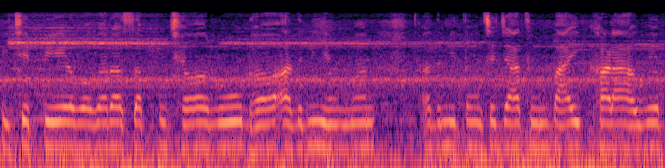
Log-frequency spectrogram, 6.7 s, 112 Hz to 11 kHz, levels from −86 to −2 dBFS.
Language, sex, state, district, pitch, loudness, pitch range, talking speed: Bhojpuri, female, Uttar Pradesh, Varanasi, 190 Hz, -25 LUFS, 185-195 Hz, 160 wpm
